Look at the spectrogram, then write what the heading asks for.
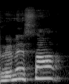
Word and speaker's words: Renaissance: तर रेनेसा म्हणजे rebirth French शब्द, आणि रेनेसाचा उच्चार बघा तुम्ही कसा आहे, तो फ्रेंच शब्द असल्यामुळे उच्चार तसा आहे. स्पेलिंग वेगळं, उच्चार वेगळं, हे फ्रेंचांचं वैशिष्ट्य आहे.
